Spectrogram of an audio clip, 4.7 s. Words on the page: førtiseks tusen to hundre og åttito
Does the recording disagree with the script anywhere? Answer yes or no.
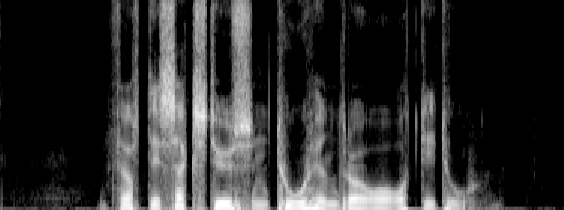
no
